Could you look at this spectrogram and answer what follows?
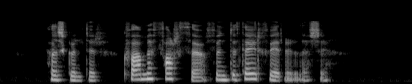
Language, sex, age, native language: Icelandic, female, 20-29, Icelandic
